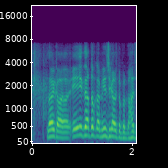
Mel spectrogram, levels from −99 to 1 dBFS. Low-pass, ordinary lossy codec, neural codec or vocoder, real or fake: 7.2 kHz; none; codec, 16 kHz, 0.8 kbps, ZipCodec; fake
